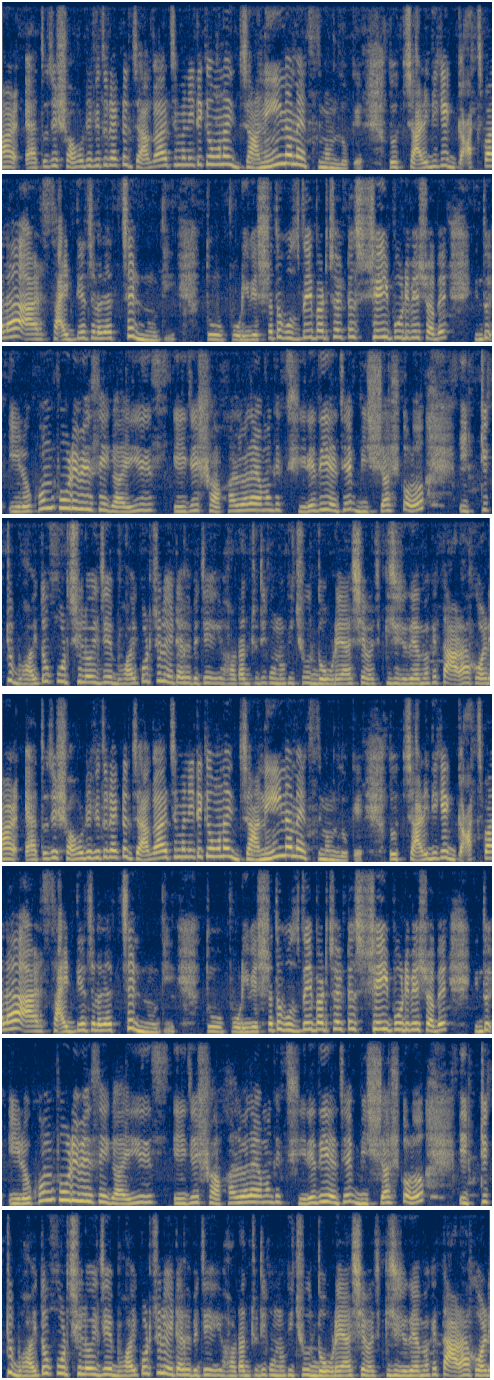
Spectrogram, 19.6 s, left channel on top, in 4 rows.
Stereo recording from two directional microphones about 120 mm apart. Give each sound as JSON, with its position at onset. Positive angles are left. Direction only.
{"t": 0.0, "sound": "a woman's voice", "side_deg": -25}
